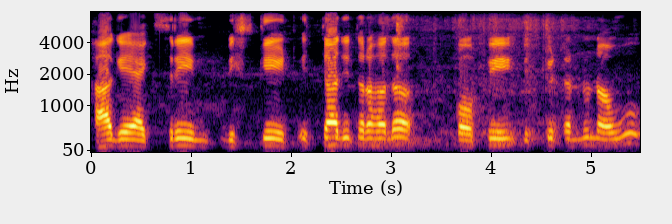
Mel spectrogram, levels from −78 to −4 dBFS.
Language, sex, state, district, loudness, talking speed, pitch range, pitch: Kannada, male, Karnataka, Belgaum, -13 LUFS, 110 wpm, 140-160 Hz, 150 Hz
